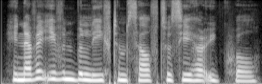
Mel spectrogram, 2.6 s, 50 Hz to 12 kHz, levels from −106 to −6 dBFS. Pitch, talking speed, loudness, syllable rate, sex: 220 Hz, 205 wpm, -14 LUFS, 5.9 syllables/s, female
